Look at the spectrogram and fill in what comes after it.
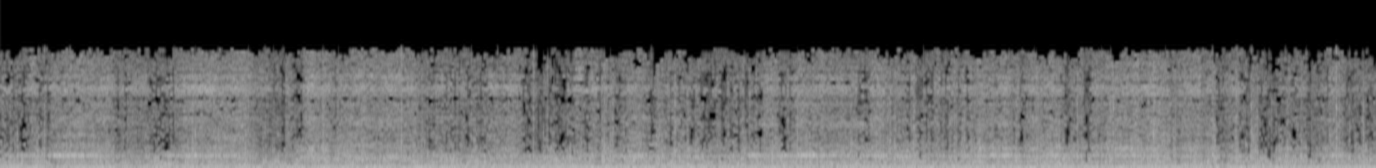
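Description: Passenger train running at speed, heard from an open coach door: a steady rush of wind on the microphone over the rumble of the wheels on the rails.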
